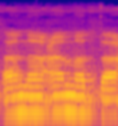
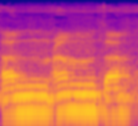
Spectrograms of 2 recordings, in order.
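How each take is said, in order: First: The silent n is released with a bounce. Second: The silent n is held without a bounce. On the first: The speaker calls it wrong. "Nunnya terpantulkan" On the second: The speaker calls it right.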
